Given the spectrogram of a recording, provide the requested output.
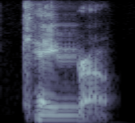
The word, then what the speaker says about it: Cairo: There's a city right next to me that's spelled exactly the same as Cairo. You know what they call it? Cairo.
